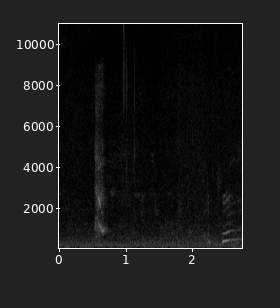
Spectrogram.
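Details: Child with hiccups: a sudden, sharp gulping hiccup, then a shorter voiced catch a couple of seconds later over quiet room noise.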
